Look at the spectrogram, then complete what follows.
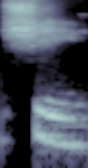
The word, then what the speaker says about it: Qi: and Harmony um and we refer to Chi which is spelled Q Qi um meaning energy in a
